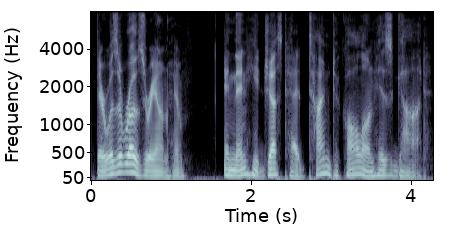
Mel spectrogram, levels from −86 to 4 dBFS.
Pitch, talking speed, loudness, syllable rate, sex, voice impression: 95 Hz, 240 wpm, -19 LUFS, 5.5 syllables/s, male, masculine, adult-like, slightly thick, cool, sincere, slightly calm, slightly elegant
